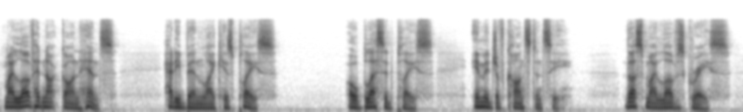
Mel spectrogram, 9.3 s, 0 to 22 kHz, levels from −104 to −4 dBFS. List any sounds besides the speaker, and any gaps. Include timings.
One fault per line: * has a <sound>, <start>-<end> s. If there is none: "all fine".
all fine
